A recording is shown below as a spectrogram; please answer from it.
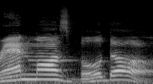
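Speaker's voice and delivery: slow, swooping, weirdly drawn-out delivery, each word stretched.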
